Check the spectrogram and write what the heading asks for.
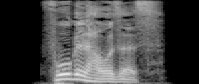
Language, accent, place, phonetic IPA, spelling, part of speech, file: German, Germany, Berlin, [ˈfoːɡl̩ˌhaʊ̯zəs], Vogelhauses, noun, De-Vogelhauses.ogg
- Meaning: genitive of Vogelhaus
